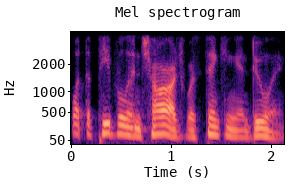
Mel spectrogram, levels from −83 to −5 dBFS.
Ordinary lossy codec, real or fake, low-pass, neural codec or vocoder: Opus, 24 kbps; fake; 3.6 kHz; codec, 16 kHz in and 24 kHz out, 0.6 kbps, FocalCodec, streaming, 2048 codes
